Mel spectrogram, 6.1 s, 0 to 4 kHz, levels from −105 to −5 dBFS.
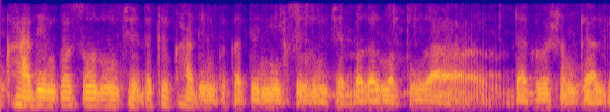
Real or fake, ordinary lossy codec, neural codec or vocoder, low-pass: fake; none; codec, 16 kHz, 4 kbps, FreqCodec, smaller model; 3.6 kHz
